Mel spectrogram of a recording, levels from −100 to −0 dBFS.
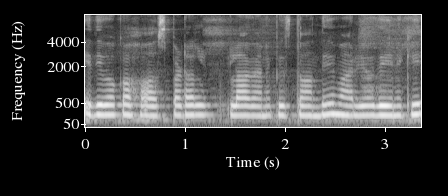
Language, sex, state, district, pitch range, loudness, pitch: Telugu, female, Andhra Pradesh, Chittoor, 215-225 Hz, -15 LUFS, 220 Hz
